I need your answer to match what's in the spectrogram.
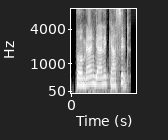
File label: "permanganic acid", Indian; Dictionary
